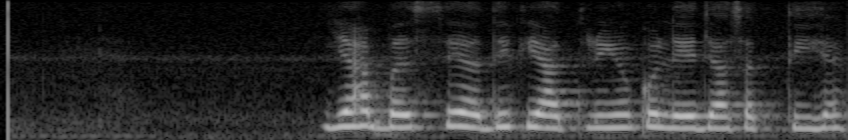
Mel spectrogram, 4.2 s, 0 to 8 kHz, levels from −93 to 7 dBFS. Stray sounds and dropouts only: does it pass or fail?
pass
